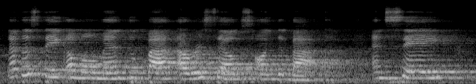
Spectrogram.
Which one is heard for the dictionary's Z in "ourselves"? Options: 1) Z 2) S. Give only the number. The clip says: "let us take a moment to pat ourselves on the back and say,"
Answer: 2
